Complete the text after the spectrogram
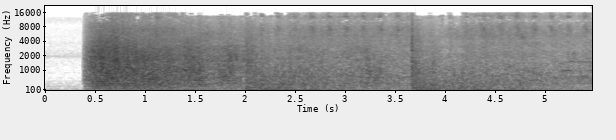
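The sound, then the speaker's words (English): A sudden, loud airstrike blast in Khan Yunis in the Gaza Strip, breaking in after a moment of quiet, then a long rolling rumble with a second jolt partway through that slowly fades. “In other news, in the Middle East, multiple airstrikes target the city of Khan Yunis in the Gaza Strip.”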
